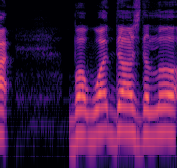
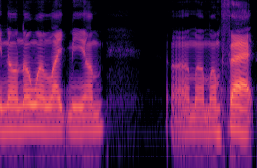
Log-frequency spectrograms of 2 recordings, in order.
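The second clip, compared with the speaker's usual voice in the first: much lower, mopey sad-sack voice; mock pitiful guy; 9 semitones lower than usual. Mocking a guy who fishes for girls' sympathy, mopey low voice. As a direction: whine like a lonely guy fishing for sympathy. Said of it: "That used to work back in the day".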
